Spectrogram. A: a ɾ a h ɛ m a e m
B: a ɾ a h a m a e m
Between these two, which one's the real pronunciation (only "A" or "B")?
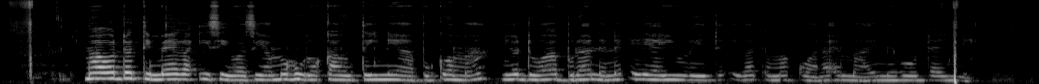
A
